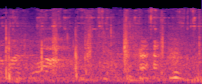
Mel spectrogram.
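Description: Footsteps of a person and a dog walking through dry fallen leaves, a run of irregular crunching crackles.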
